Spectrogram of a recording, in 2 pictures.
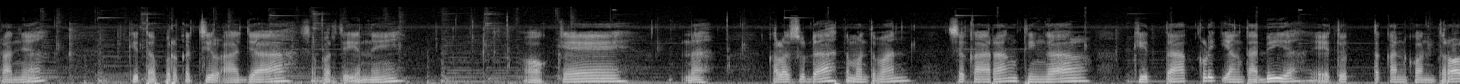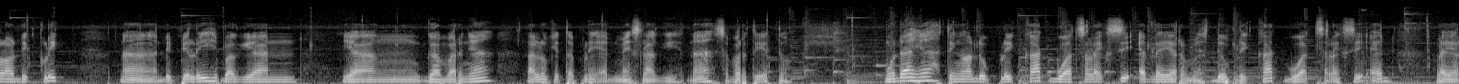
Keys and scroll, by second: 0.7 Return, 11.5 Return, 22.9 z.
